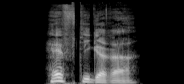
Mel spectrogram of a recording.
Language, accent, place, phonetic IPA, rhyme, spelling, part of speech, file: German, Germany, Berlin, [ˈhɛftɪɡəʁɐ], -ɛftɪɡəʁɐ, heftigerer, adjective, De-heftigerer.ogg
- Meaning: inflection of heftig: 1. strong/mixed nominative masculine singular comparative degree 2. strong genitive/dative feminine singular comparative degree 3. strong genitive plural comparative degree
